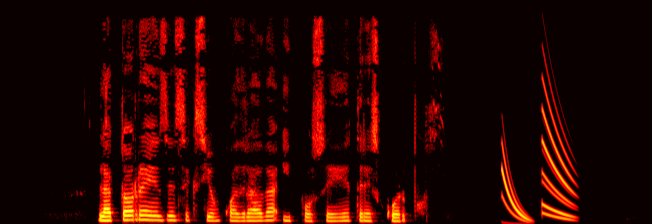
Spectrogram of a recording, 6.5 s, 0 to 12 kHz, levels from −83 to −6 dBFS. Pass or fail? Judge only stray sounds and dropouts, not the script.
fail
